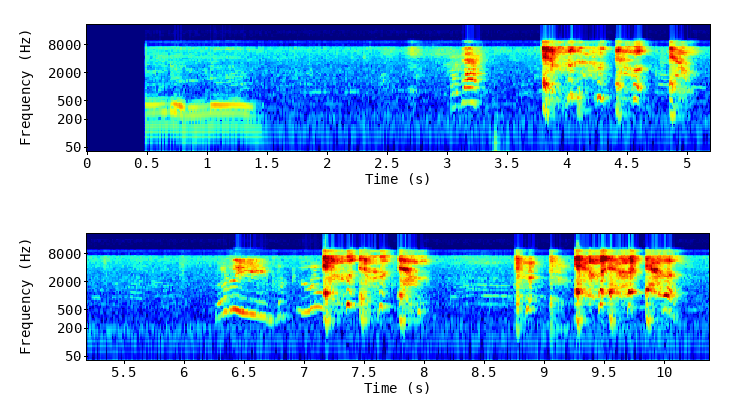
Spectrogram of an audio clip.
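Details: Child coughing: a child's voice, then several bursts of harsh coughing in clusters, with a loud hum in the room.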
